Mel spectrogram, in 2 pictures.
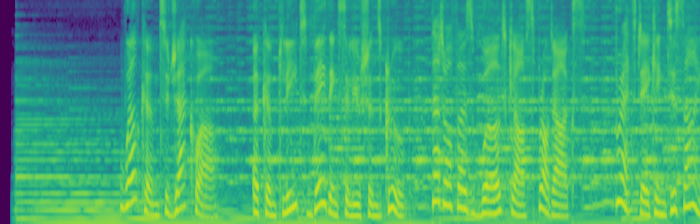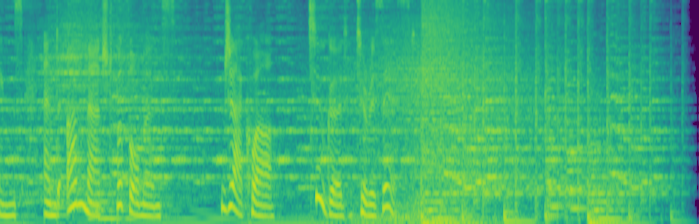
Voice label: tvc music, female voice; jaquar; op-1

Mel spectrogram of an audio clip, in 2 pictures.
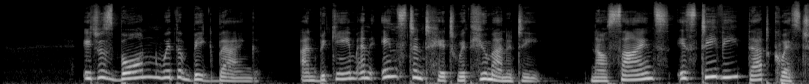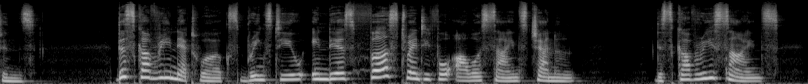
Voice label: English vo, female voice

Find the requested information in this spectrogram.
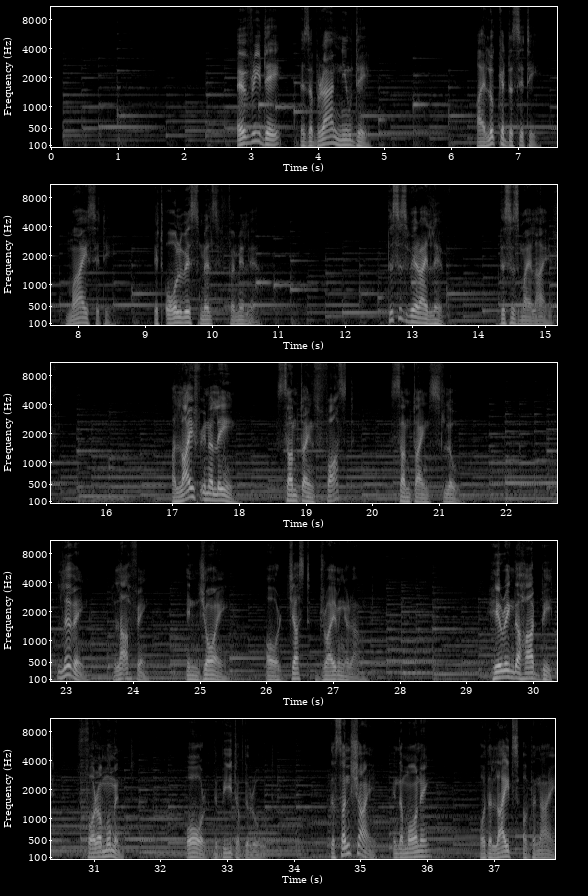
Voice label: eng, male voice; EVERYDAY

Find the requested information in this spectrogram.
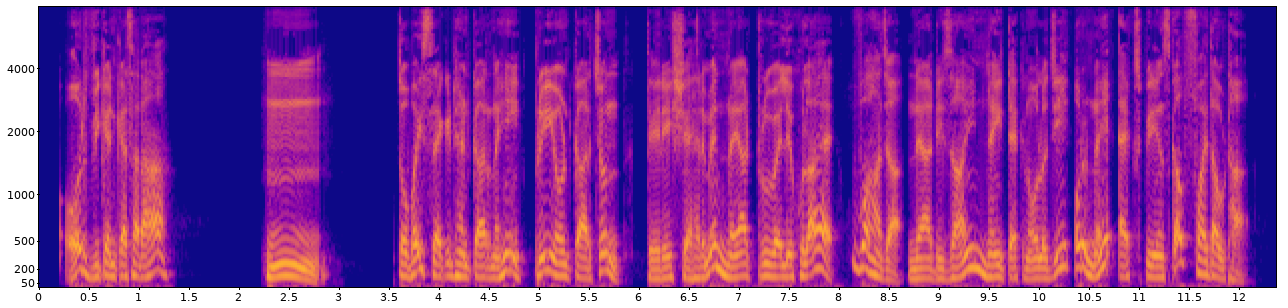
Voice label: Hindi, male voice

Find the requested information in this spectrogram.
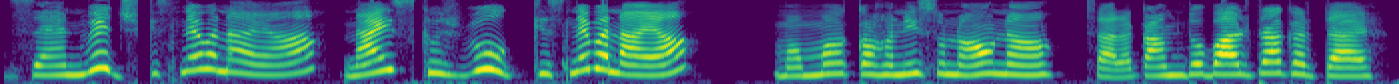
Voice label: girl age 10 years, female voice

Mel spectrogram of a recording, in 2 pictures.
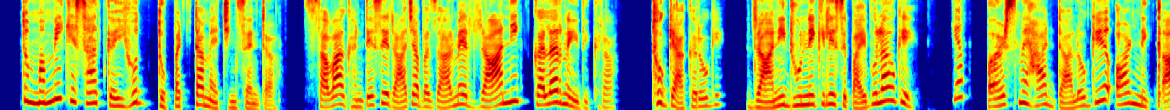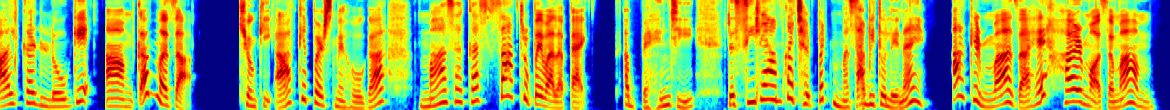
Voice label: female voice; Maaza

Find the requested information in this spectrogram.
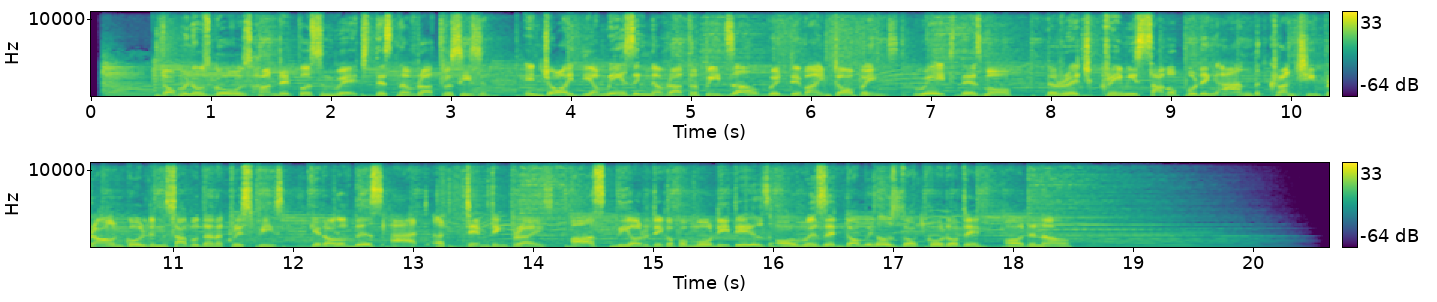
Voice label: eng, male voice

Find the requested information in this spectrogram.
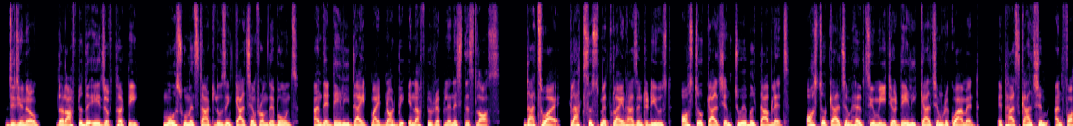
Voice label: English, male voice

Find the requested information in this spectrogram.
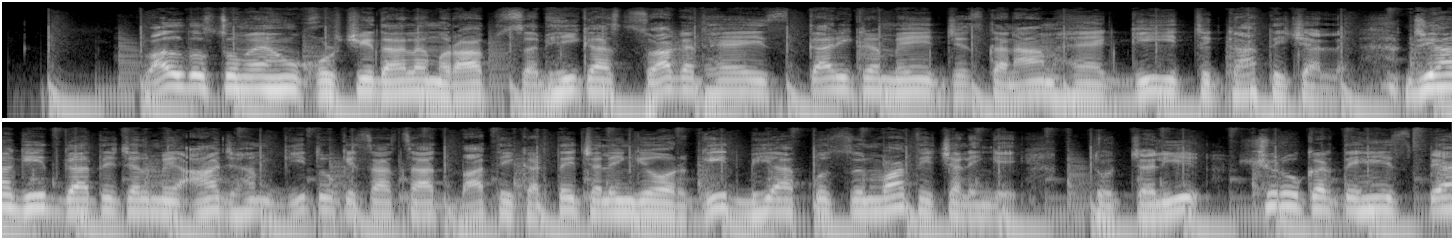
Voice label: delhi, male voice

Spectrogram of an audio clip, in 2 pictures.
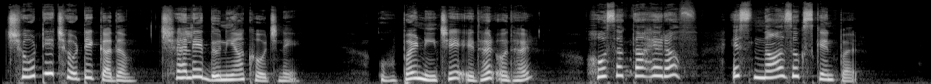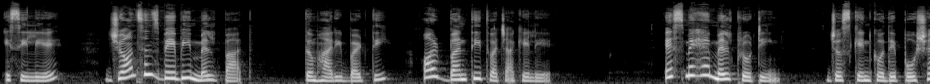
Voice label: ad hindi, female voice

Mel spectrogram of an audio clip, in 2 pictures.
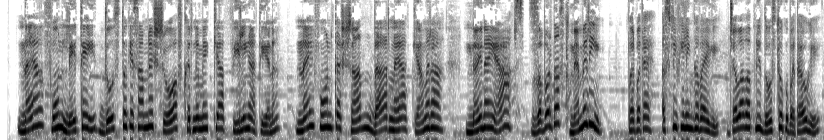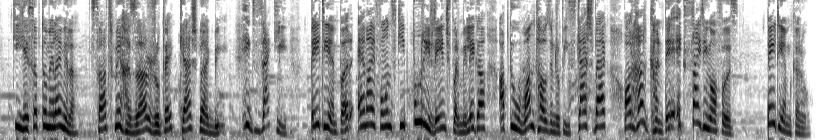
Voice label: Hindi, female voice; Naye Phone

